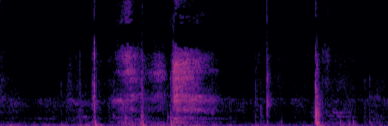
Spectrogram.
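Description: Near silence: a child's faint breaths and a few soft taps and rustles of paper as she handles the pages of a picture book.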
